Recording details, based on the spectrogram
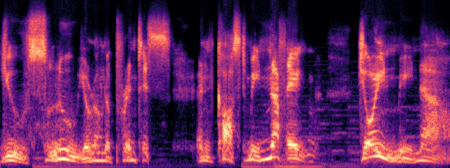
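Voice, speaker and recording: A man's put-on character voice, very deep and low, raspy, at a very slow pace, with faint music in the background. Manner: menacing, taunting.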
